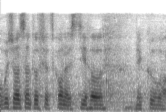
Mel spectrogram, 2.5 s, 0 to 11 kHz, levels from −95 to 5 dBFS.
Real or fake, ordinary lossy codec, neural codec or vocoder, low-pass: fake; AAC, 48 kbps; codec, 16 kHz, 1.1 kbps, Voila-Tokenizer; 7.2 kHz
